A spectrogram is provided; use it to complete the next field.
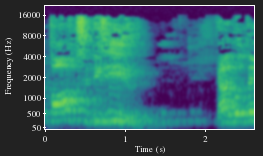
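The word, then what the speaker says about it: Koch: इसको कॉमनली एक और नाम से जानते हैं, इसका नाम है कॉक्स डिजीज। क्या बोलते हैं? COX disease. कॉक का स्पेलिंग के ओ सी एच होगा।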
